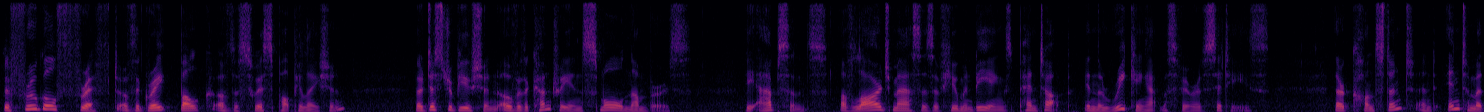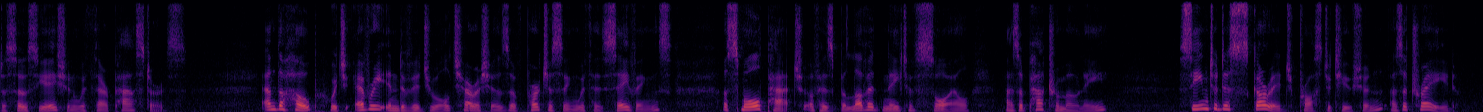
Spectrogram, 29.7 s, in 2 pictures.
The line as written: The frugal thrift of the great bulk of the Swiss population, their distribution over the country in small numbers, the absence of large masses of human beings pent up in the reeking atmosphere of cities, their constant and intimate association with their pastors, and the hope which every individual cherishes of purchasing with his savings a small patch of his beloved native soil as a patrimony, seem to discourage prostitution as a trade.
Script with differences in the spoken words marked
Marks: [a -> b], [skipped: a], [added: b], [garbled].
The frugal thrift of the great bulk of the Swiss population, their distribution over the country in small numbers, the absence of large masses of human beings pent up in the reeking atmosphere of cities, their constant and intimate association with their pastors, and the hope which every individual cherishes of purchasing with his savings a small patch of his beloved native soil as a patrimony, seem to discourage prostitution as a trade.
